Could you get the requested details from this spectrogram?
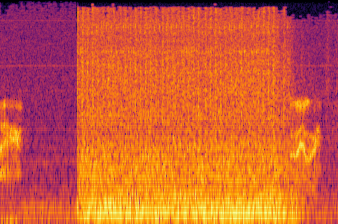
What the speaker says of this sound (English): Now shoot at the troll again.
